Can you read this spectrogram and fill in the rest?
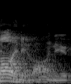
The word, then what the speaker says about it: Molyneux: Molyneux.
